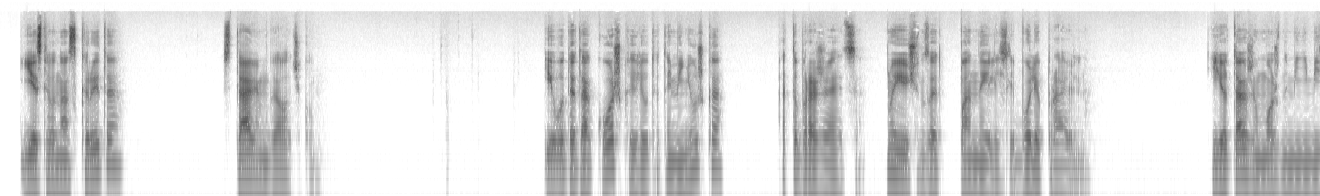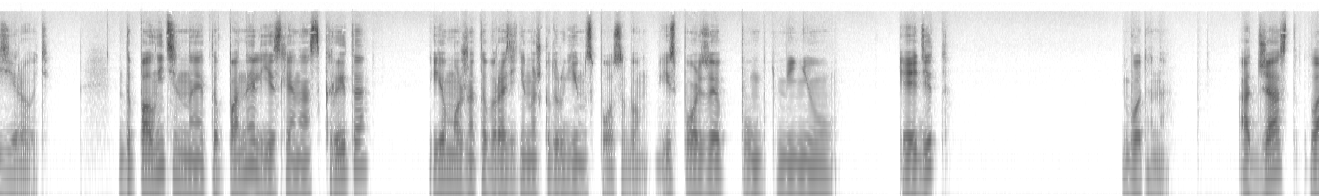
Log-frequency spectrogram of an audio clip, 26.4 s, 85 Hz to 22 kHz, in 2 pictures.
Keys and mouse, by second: 1.9-5.2 drag, 15.4-18.1 drag, 22.0-26.3 drag.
